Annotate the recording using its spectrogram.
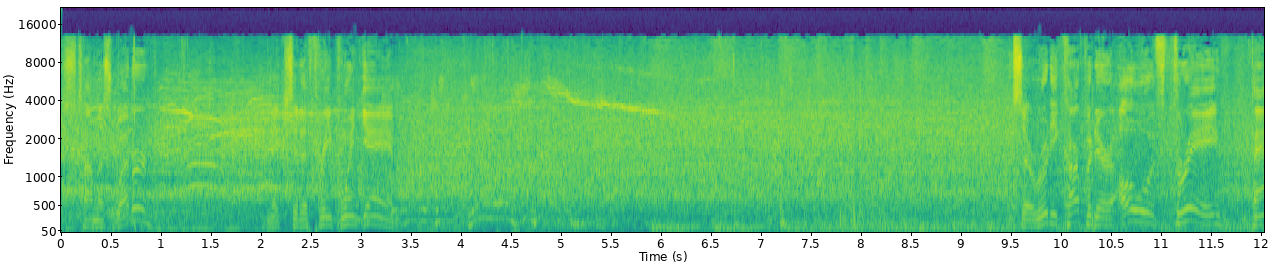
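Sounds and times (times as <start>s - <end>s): stadium crowd cheering: 0.0s - 12.0s.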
